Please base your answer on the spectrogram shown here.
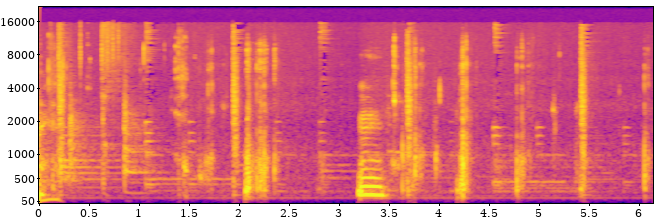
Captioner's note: crunch crunch crunch...😋😋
